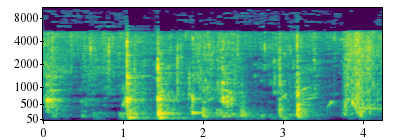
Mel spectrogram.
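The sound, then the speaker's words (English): Water being bailed with a bucket from a boat holding about a foot of water: irregular sloshes and sharp splashes over a continuous watery wash, with a few louder scoops standing out. “We'd better start working the bucket, Asa. There must be a foot of water in the boat already.”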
